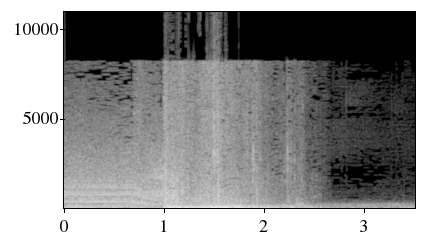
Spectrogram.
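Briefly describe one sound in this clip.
A car crashes with a loud thud.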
